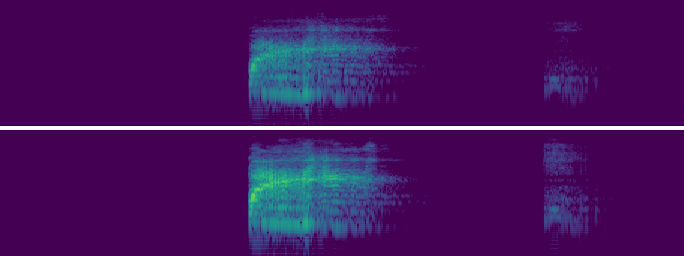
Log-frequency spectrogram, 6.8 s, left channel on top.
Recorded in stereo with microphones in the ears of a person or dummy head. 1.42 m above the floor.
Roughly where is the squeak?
Right.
